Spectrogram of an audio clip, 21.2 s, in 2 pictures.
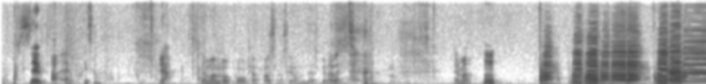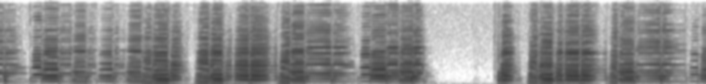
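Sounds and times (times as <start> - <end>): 
folk waltz part: 8.1 - 17.2, 18.0 - 21.1.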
